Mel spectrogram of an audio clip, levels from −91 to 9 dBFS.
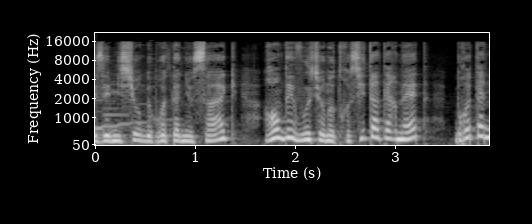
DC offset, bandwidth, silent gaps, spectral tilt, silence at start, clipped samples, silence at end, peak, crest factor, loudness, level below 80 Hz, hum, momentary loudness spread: under 0.1%; 16.5 kHz; none; -5 dB/octave; 0 s; under 0.1%; 0 s; 0 dBFS; 14 dB; -15 LUFS; -46 dBFS; none; 7 LU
